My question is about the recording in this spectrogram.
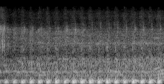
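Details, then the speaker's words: Motorcycle exhaust after epoxy (resin and hardener) patch of a hole: clean, even thump about twelve beats a second, no hiss or puffing; exhaust sealed, no leak. "Diba, ang ganda ng tunog?"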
